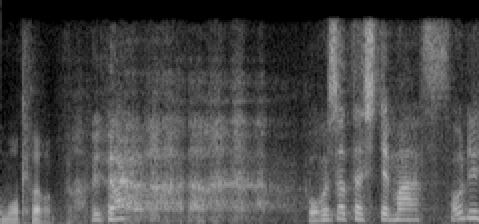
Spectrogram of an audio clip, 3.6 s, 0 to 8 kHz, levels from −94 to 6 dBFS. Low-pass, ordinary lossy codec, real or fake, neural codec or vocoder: 7.2 kHz; MP3, 64 kbps; fake; codec, 16 kHz in and 24 kHz out, 0.6 kbps, FocalCodec, streaming, 2048 codes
